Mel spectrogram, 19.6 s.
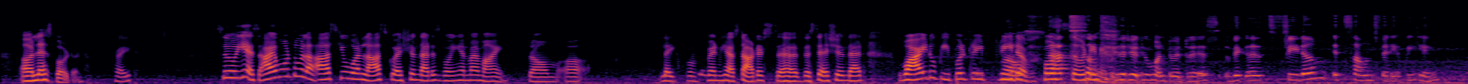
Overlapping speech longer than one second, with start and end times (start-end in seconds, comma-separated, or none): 13.3-15.0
